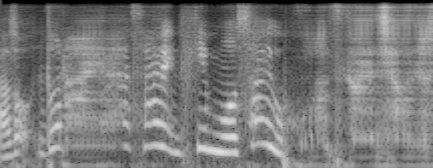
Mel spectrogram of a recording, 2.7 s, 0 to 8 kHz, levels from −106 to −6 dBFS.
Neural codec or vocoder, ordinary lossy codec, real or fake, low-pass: codec, 16 kHz, about 1 kbps, DyCAST, with the encoder's durations; none; fake; 7.2 kHz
